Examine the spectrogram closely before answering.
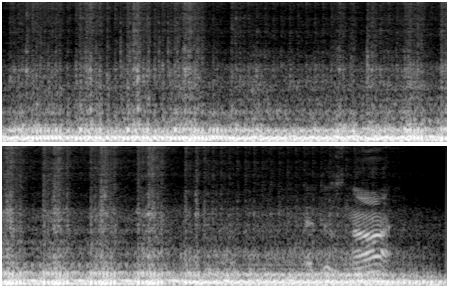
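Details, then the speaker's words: Honda Prelude after sitting four years, exhaust manifold bolt stripped, still loud: flat idle not climbing on throttle; a sensor was unplugged, vacuum lines suspected disconnected. "I did get it to start and like work with the pedal I had a sensor unplugged but it wasn't running well"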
